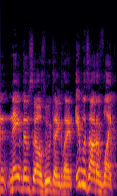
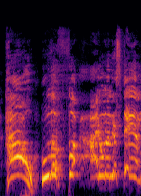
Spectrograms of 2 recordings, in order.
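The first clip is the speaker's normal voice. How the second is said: angry shout; 14 semitones higher than usual. Real, not acted. Host fumes at the singer's video, shouting in disbelief. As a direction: yell it in real outrage.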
